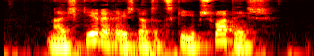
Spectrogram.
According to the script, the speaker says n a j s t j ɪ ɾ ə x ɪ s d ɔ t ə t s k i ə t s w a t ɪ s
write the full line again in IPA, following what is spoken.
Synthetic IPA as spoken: n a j s k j ɪ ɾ ə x ɪ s d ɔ t ə t s k i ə p s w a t ɪ s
